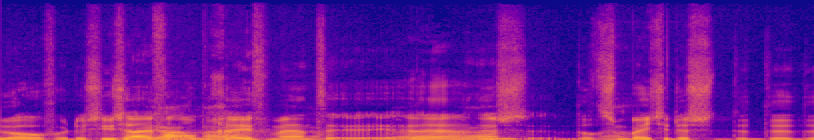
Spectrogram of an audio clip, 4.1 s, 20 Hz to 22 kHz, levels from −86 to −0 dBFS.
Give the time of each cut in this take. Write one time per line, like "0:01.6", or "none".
none

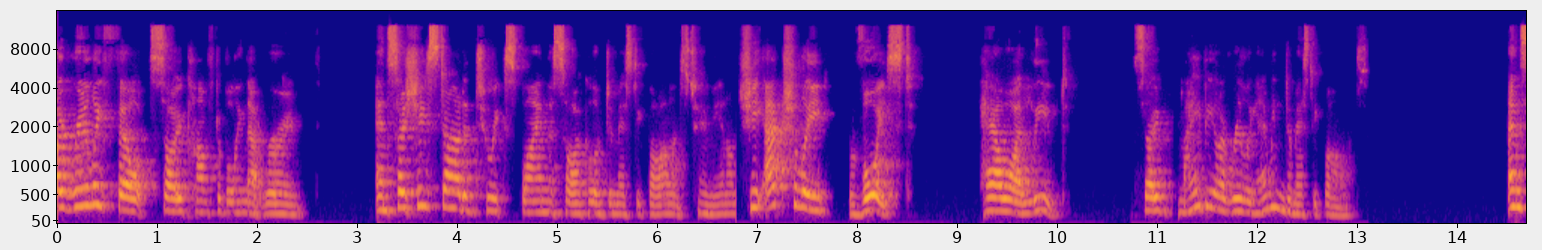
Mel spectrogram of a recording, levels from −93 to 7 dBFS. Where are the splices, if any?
0:06.8
0:10.7

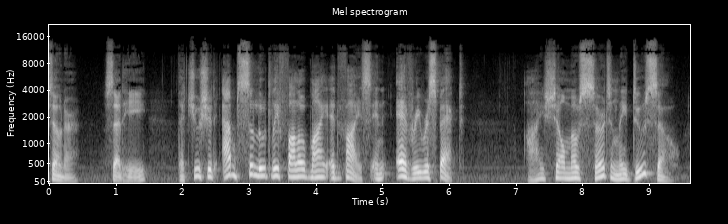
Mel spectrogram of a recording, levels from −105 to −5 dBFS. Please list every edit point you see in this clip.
none

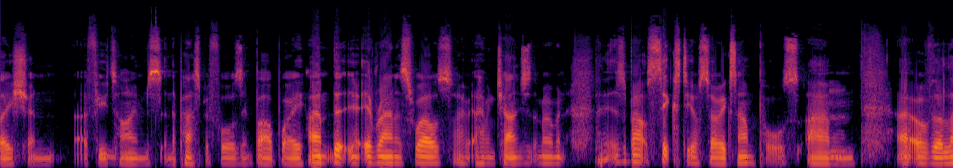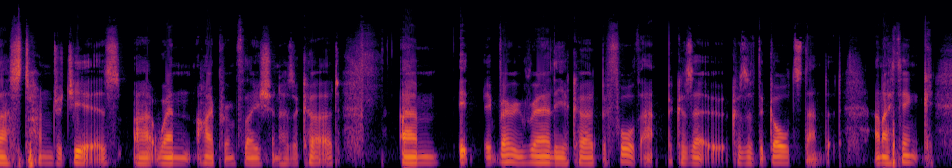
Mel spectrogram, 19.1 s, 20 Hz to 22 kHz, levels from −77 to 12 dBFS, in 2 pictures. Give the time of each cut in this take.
0:05.9

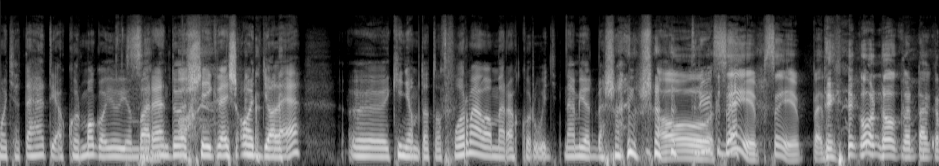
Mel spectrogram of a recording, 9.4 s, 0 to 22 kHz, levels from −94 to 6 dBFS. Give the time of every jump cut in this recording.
none

